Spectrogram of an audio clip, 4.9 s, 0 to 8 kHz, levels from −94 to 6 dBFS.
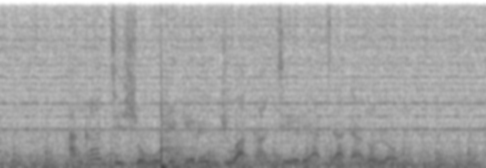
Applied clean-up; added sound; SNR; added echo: none; Thump, thud + Mechanisms; -2 dB; none.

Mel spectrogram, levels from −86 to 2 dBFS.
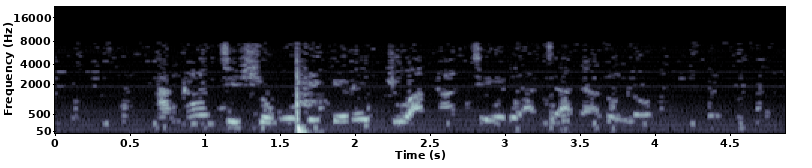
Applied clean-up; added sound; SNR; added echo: classical method spectral subtraction.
